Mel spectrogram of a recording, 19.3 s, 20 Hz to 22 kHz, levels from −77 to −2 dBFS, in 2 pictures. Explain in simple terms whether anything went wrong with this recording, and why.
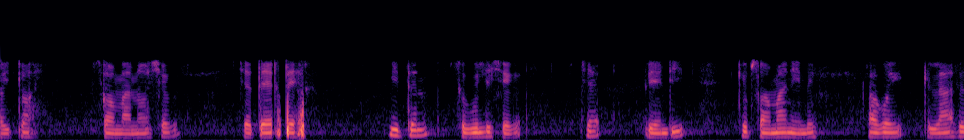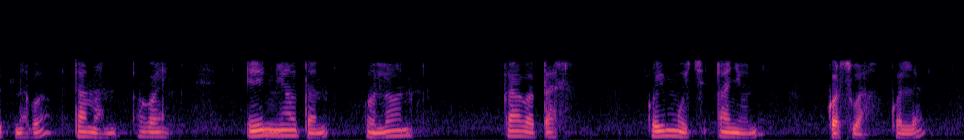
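Three short bursts of AMR bit errors spoil this phone-quality speech: at 0.34 to 0.38 s, 3.54 to 3.68 s and 5.81 to 5.97 s. A weak mobile link flipped some of the less important bits, about one in twenty, so the decoder rebuilt the voice from slightly wrong instructions. The speech briefly turns hoarse, scratchy and gargly. Unlike a dropped packet, it never goes silent or stutters, and its pitch and loudness stay roughly right.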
